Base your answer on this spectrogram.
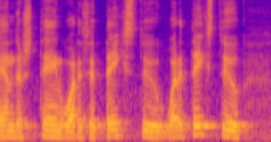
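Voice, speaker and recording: With a slight Mexican accent, a man talks at a fairly quick pace. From Mexico. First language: Spanish. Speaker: political candidate. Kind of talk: campaign statement. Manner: halting, many fillers and restarts.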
